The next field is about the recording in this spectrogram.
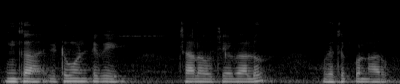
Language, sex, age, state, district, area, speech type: Telugu, male, 18-30, Telangana, Nalgonda, urban, spontaneous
